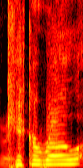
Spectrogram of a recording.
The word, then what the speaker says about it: Cicero: When I asked you in a second, it's pronounced Kikaro.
